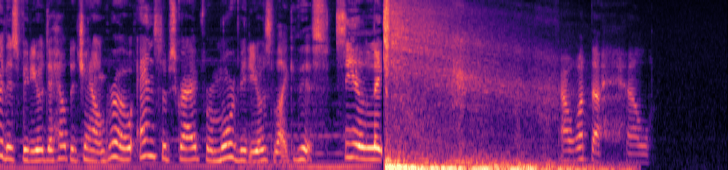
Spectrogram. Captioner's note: power goes down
